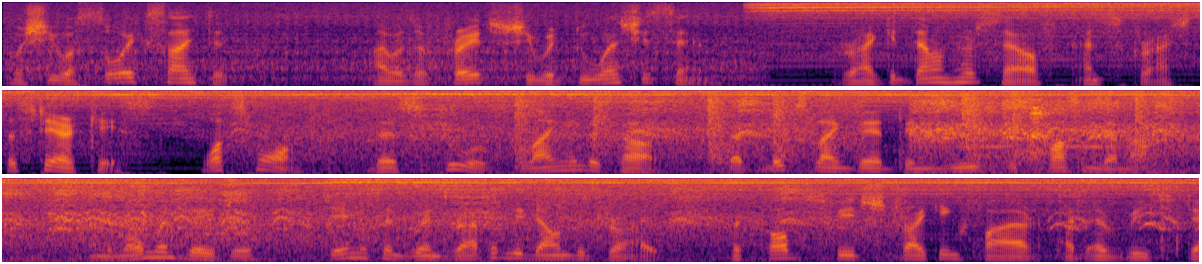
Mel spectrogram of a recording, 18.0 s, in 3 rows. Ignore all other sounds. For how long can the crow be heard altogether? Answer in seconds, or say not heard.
11 s.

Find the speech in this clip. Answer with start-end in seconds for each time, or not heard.
0.0-1.1, 1.8-11.8, 12.4-17.9.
